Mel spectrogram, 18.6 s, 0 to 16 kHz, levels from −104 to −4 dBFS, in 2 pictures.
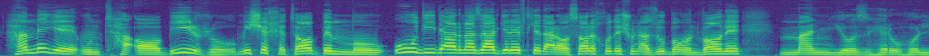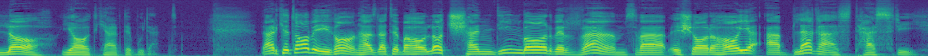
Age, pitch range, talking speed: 30-49, 125-185 Hz, 130 wpm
